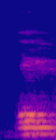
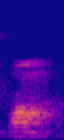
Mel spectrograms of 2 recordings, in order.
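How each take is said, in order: First: বোম with a closed 'o' vowel; wrong pronunciation. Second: বম with an open vowel, silent b; correct pronunciation. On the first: Teacher warning learners, wrong pronunciation. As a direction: say বোম as the form to avoid. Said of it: "আমরা বোম বলি না". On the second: Teacher correcting learners, correct pronunciation. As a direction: end বম on the m. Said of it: "উচ্চারণ, বম". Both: Shown as a demonstration.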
